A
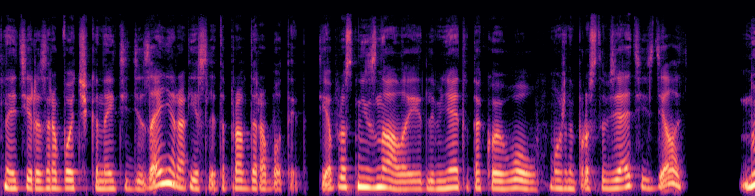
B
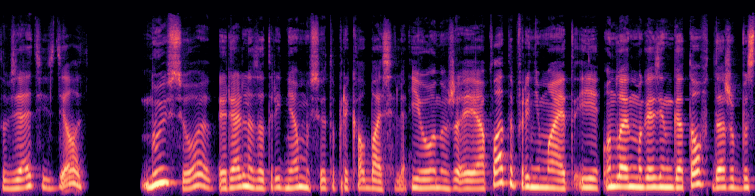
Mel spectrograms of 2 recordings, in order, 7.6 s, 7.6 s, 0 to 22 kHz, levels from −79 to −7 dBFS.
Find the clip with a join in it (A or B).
A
